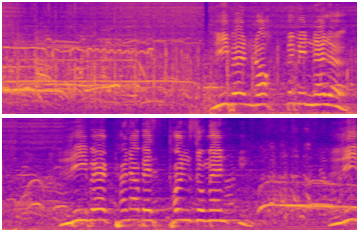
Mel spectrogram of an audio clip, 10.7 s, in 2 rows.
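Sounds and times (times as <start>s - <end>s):
crowd applause at a demonstration: 0.0s - 6.1s
speech: 3.2s - 5.3s, 6.2s - 9.2s, 10.3s - 10.6s.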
